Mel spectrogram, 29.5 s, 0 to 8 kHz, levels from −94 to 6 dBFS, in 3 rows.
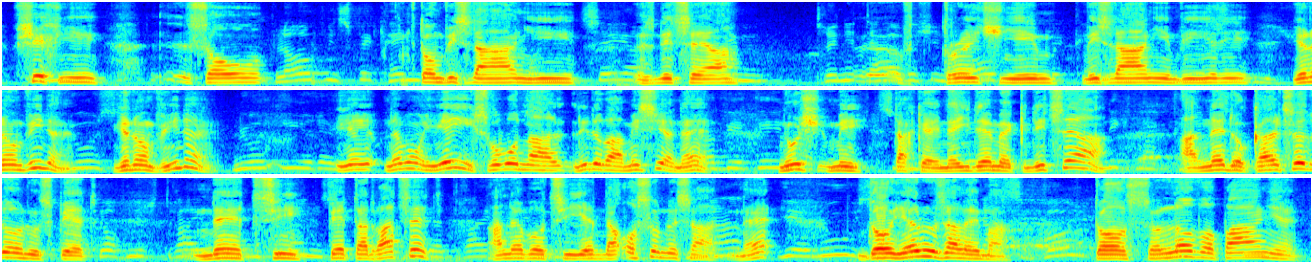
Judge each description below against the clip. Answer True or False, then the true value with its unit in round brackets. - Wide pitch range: True (6.3 semitones)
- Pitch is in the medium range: True (160 Hz)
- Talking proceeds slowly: True (90 wpm)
